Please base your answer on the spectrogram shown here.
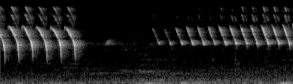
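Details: Canary song used to coax other canaries into singing back: a quick trill of steep descending notes, a brief pause with a soft short whistle, then a finer, faster high trill resuming.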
